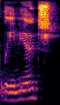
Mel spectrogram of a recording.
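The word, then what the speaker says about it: Laneige: in place number four I'm not sure how you say it lineage L Lage oh like Lan or something like that yeah I think it is Lage L the lip sleeping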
